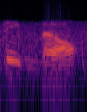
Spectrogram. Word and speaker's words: Stephenville: However, they pronounced Stephenville wrong. It's Stephenville if you are from that area. And my family is from Comanche County, so we know how to pronounce it.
